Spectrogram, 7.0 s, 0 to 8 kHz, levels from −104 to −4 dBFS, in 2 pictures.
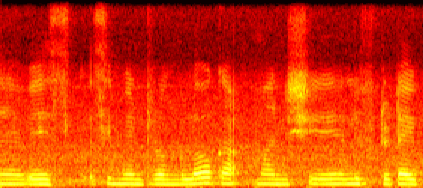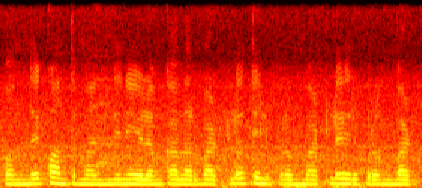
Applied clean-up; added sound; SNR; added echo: none; none; none; none.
